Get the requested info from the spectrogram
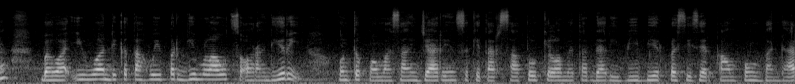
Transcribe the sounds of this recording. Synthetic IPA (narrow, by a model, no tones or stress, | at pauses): n | baɦwaʔiwandikət̪aɦuipərɡiməlaʊt̪̚səoɾaŋdiɾi | unt̪ʊk̚məmasaŋd͡ʒaɾɪŋsəkit̪arsat̪ukilomɛt̪ərdaɾibibɪrpərsisɪrkampʊŋbanda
